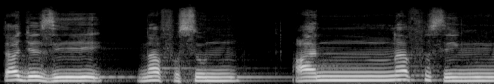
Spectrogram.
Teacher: নুন সাকিনের পরে নুন আসছে, ঈদগাম হয়ে যাবে, ঈদগামের আকারে পরিমাণ গুণনা হবে। নাফসিন এখানে 2 জেরের তরবিন, এরপরে শিন আসছে, শিন ইকফার হরফ, এখানে ইকফার আকারে পরিমাণ গুণনা হবে।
